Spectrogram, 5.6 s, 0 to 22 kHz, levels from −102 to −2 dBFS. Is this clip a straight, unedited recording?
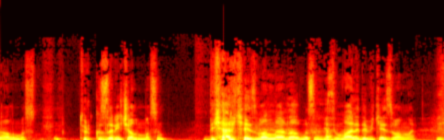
yes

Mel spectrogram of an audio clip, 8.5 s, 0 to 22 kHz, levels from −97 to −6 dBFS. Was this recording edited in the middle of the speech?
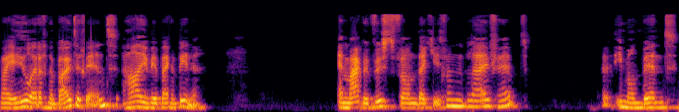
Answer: yes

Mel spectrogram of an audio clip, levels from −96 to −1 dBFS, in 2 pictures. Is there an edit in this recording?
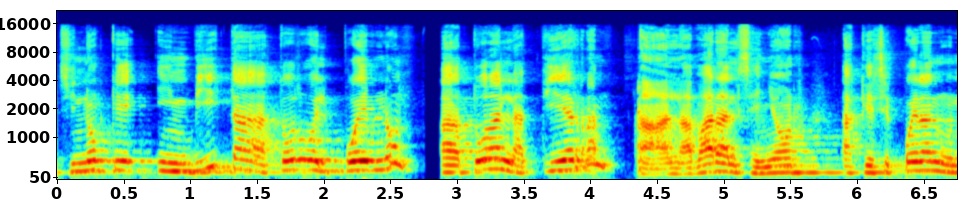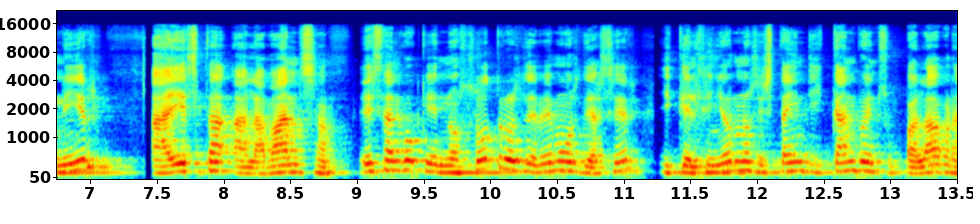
yes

